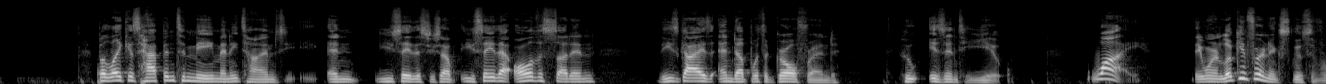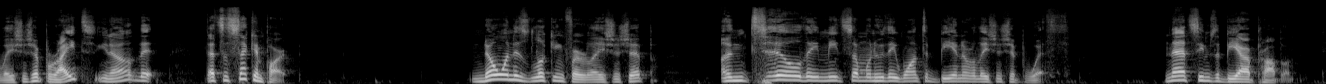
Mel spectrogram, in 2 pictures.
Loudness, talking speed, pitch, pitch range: -21 LUFS, 165 wpm, 140 Hz, 125-170 Hz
